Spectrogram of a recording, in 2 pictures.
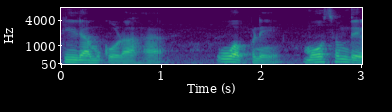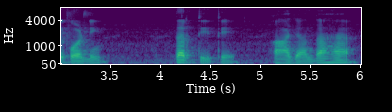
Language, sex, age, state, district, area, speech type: Punjabi, male, 30-45, Punjab, Pathankot, rural, spontaneous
